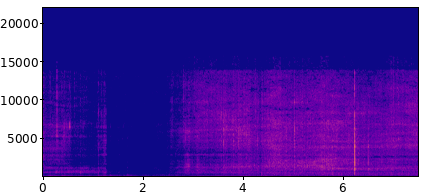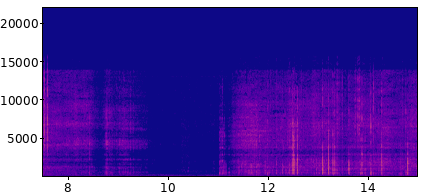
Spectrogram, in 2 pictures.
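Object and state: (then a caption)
Wooden box scratched with fingernails. Short fingernails scratch the lid of a hollow white wooden box held steady by one hand, making a dry, gritty scraping with a midrange bite. The scratching comes in slow, uneven strokes, with near-silent pauses around 2 and 10 seconds. Sharper ticks and clicks stand out near 6 seconds and through the last few seconds.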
